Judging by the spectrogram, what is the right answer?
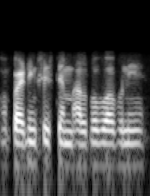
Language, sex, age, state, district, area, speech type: Assamese, male, 30-45, Assam, Dhemaji, urban, conversation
